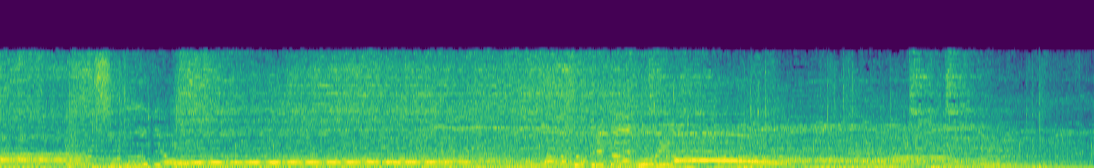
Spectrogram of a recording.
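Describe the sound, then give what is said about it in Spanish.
A crowd of voices shouts and yells together in a loud, continuous wash, with rising whoops and cries layered over a dense backdrop of sustained sound. “cantando, otras veces gritando, acompañado de sonido de bocina.”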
